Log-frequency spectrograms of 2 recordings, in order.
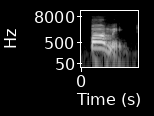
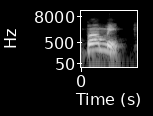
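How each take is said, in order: First: The stress is on the first syllable. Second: The stress is on the second syllable. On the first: It is a noun meaning an official permission. "So with a stress on the per, it's a noun" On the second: It is a verb meaning to allow. "if you shift the stress onto the second syllable"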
